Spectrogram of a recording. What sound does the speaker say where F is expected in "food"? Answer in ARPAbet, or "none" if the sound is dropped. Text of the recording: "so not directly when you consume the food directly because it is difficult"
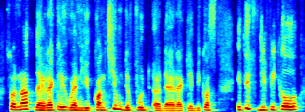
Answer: F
